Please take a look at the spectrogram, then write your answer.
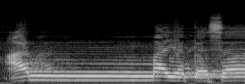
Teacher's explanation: Amnya adalah gunnah musyaddadah, tertahan.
